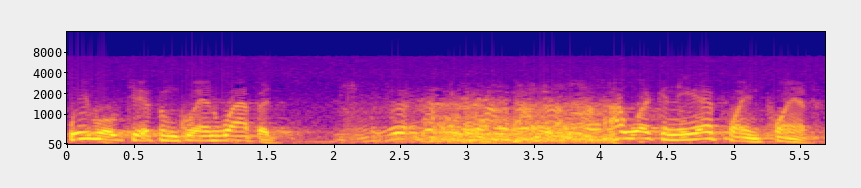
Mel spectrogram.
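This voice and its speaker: An actor playing a fussy, timid, overly polite neighbor who repeats himself, in 1940s radio comedy style. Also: male voice, a little high, expressive, slow pace, gravelly, phone-quality sound, full character voice. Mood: polite, giggly. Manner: prissy, repeats himself, corrects people. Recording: noisy, thin 1940s radio broadcast.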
